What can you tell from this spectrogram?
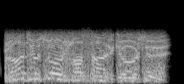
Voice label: voice message radiator damaged, crew tanks turkish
